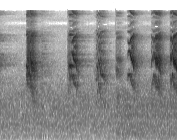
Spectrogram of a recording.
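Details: Harsh screeching calls from a wild ringneck parakeet, six rough downward-slurred notes about every half second after a short silence, background otherwise quiet.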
